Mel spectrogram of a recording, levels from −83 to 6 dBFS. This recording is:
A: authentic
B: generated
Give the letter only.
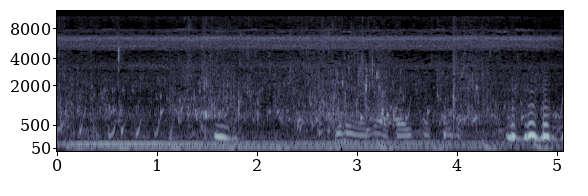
A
